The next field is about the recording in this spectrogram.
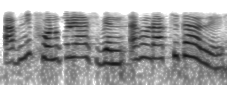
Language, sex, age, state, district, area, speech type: Bengali, female, 18-30, West Bengal, Dakshin Dinajpur, urban, conversation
